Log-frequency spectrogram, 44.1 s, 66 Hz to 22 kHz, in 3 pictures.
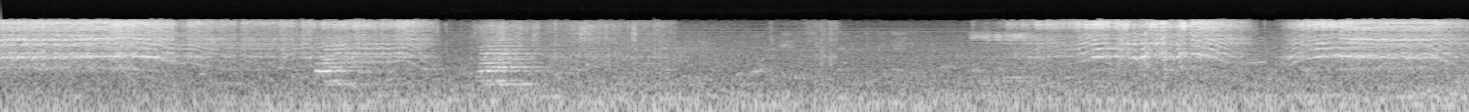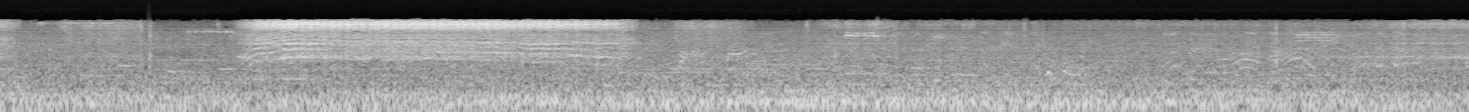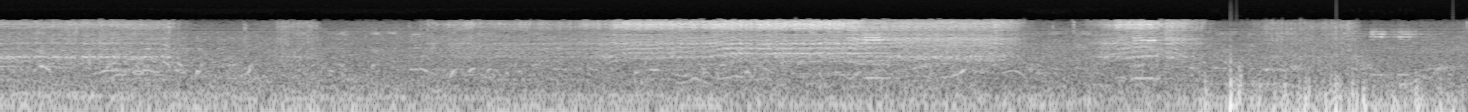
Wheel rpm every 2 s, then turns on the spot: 160, 100, 30, 10, 10, 110, 90, 50, 50, 140, 70, 20, 20, 20, 40, 30, 10, 60, 110, 80, 50, 10.
4-8 14-16 40-44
